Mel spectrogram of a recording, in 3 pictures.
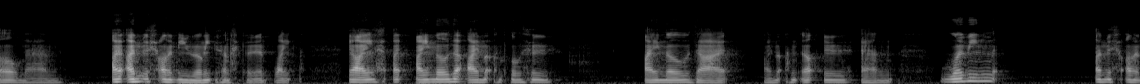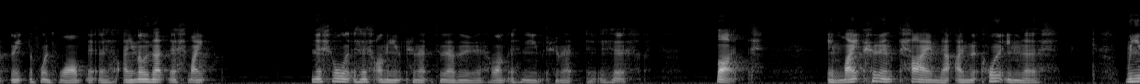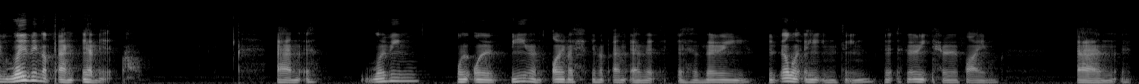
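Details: Adult male with a lifelong speech impediment; disfluent speech.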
